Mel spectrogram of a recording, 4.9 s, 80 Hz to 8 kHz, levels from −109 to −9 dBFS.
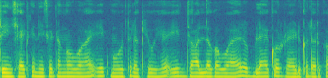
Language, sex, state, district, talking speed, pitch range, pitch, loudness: Hindi, male, Delhi, New Delhi, 255 wpm, 140-145 Hz, 140 Hz, -17 LUFS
